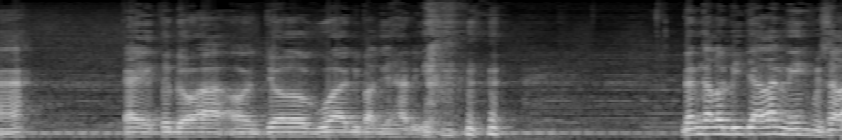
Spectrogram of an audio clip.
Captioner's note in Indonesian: tertawa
